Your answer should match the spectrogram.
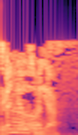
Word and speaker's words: anosmia: Is that how you pronounce it? Anosmia, insomnia. What is it? It's a loss of smell. – Yeah, it's anosmia.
